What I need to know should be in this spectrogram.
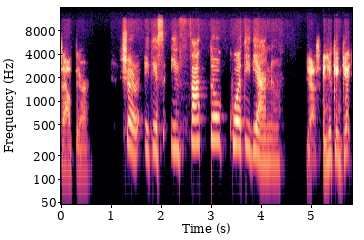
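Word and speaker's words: Il Fatto Quotidiano: name of this media organization can you just pronounce it for our audience out there sure it is infato quotidiano yes and you can get you go online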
